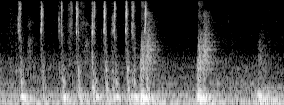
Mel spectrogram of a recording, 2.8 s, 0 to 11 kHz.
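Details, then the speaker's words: Ferrari 360 F1 gearbox, engine off, key on, F1 paddle pulled: irregular bursts of sharp clicks over a low pump hum as the actuator cycles without engaging; car suddenly stuck in neutral with no forward or reverse gears, cause unknown. "Right, so if I fire the F1 paddle, normally you'll see that engage into gear. So you can hear the pump, you can hear the actuator trying to go through the motions."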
